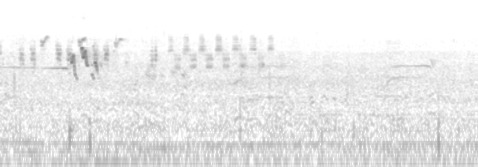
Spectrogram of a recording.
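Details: Japanese bush warbler giving its tani-watari call on a suburban riverbank beside a park and road, shortly before flying off. A long level whistle, then a loud sharp burst and a run of quick repeated notes, over steady traffic rumble.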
